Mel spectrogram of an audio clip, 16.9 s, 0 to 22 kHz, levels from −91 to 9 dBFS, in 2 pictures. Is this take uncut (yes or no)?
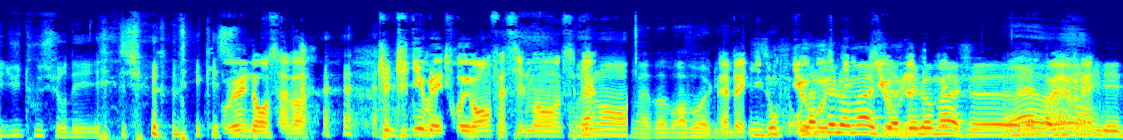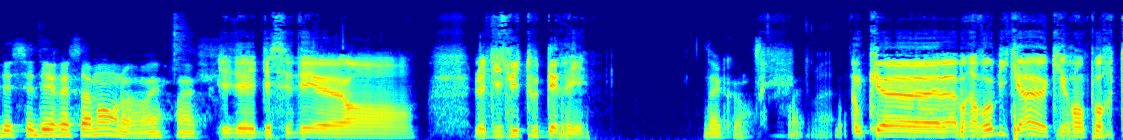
no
